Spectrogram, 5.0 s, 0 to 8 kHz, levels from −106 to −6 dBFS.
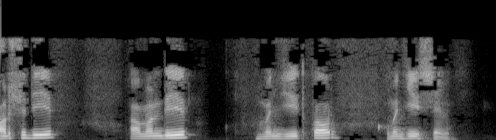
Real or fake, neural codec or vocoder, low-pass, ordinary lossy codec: fake; autoencoder, 48 kHz, 32 numbers a frame, DAC-VAE, trained on Japanese speech; 7.2 kHz; MP3, 24 kbps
